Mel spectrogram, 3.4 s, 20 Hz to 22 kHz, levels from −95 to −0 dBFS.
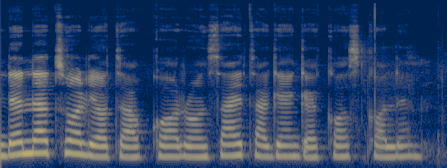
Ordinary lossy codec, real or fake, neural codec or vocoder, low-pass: none; real; none; none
